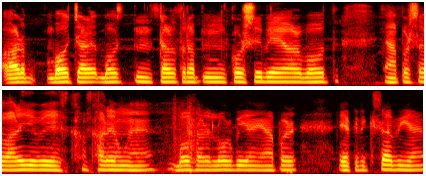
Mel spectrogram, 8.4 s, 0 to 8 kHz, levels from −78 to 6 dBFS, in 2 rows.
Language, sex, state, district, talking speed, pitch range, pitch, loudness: Hindi, male, Bihar, Muzaffarpur, 190 wpm, 155-160 Hz, 155 Hz, -18 LUFS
